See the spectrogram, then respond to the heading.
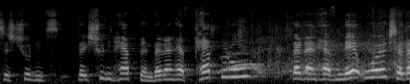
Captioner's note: cheering, applause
